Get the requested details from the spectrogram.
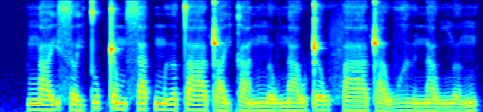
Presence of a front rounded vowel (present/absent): absent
